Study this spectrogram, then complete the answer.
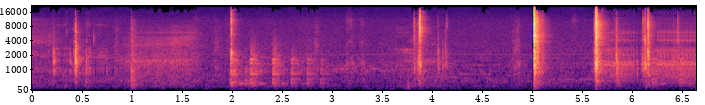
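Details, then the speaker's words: Cassette deck in a Pioneer RX-530 receiver: irregular sharp clacks and clicks with no motor or tape hum, spindle not spinning because the drive belt is off. Cassette deck drive belt off. "you hear that sound and if this is not spinning the belt could be on off at the back"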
